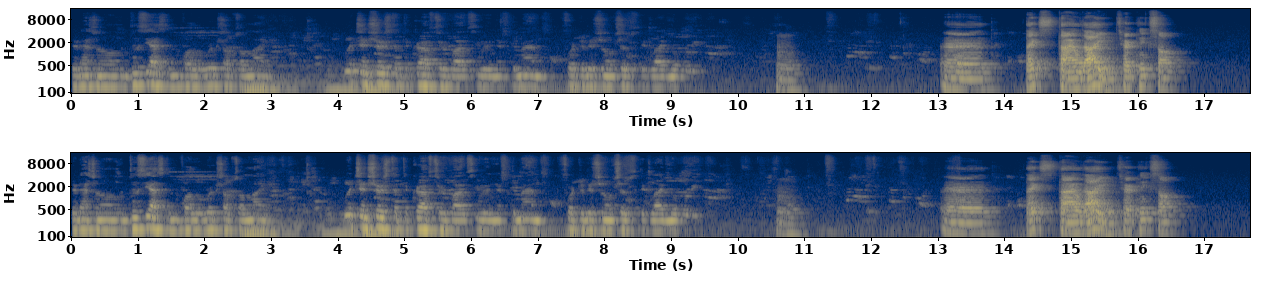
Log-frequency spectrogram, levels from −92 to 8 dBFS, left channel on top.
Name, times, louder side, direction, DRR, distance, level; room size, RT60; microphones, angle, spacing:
voice 1, 0.0-7.0 7.4-8.4 8.7-9.4 11.7-11.9, right 4 dB, 65° right, 7 dB, 0.3 m, -31 dB
voice 2, 13.0-13.7 14.3-16.4, left 2 dB, 85° left, 1 dB, 0.5 m, -26 dB
2.5 x 2.3 x 2.2 m, 0.64 s
head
